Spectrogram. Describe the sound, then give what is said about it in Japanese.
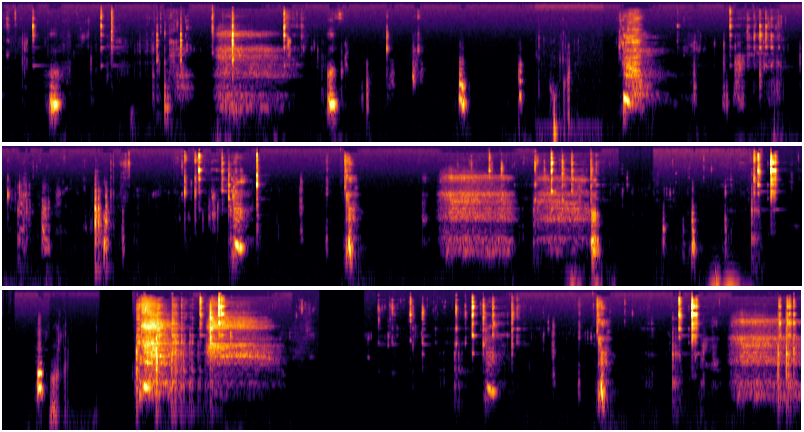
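Someone eats a meal. Quiet chewing is heard, with scattered light clinks of dishes and utensils in many short, separate bursts. “よし、今のうちに食事済ませよ。いただきます。”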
